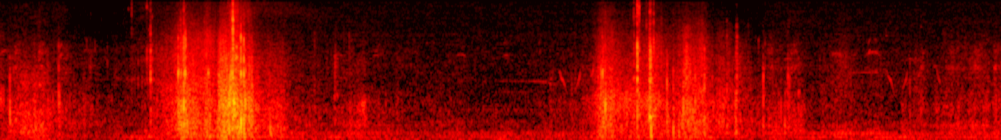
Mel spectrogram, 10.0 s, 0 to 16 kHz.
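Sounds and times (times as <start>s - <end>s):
rustling: 0.0s - 3.7s, 5.8s - 8.1s.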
